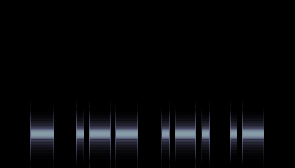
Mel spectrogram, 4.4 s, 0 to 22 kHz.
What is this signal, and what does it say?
Morse code (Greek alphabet), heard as a keyed tone, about 12 wpm, 820 Hz. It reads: ΤΩΡΑ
